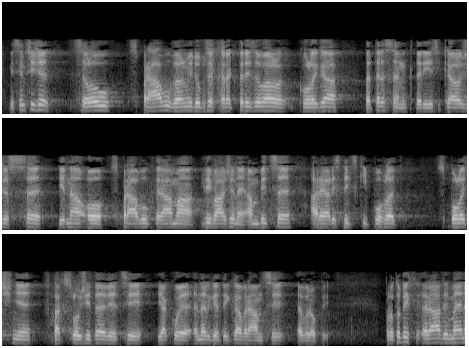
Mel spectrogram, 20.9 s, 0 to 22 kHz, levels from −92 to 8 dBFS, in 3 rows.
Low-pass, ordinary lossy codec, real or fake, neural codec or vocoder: 5.4 kHz; AAC, 32 kbps; real; none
